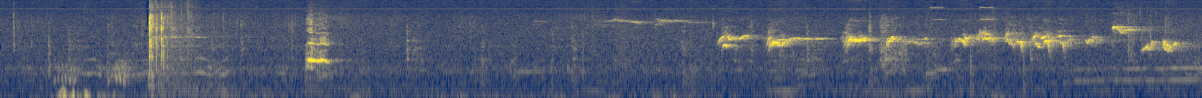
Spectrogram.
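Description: High-pitched bird chirps in a quick run through the second half. Before them, a low thump and two sharp clicks come in the first couple of seconds.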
